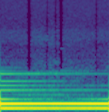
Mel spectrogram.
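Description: A single open D string on an acoustic guitar rings out alone, one steady sustained note with clear overtones that holds for just over a second before a new sound starts at the very end.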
